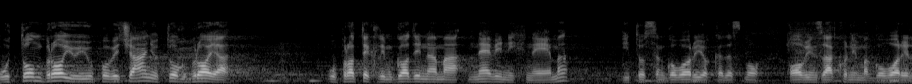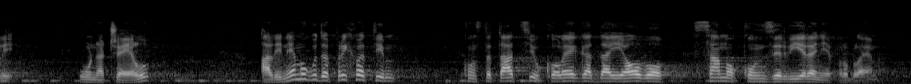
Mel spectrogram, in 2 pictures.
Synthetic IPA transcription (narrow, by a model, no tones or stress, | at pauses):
ut̪o̞ːmbɾo̞juiupo̞ʋet͡ɕaːɲut̪o̞ːɡbɾo̞ja | upɾo̞t̪eklimɡo̞d̪inamaneʋinixneːma | it̪o̞ːsamɡo̞ʋo̞ɾio̞kad̪asmo̞ | oʋimzaːko̞nimaɡo̞ʋo̞ɾili | unat͡ʂeːlu | aline̞mo̞ɡud̪apɾixʋat̪im | ko̞nst̪at̪aːt̪sijuko̞leːɡad̪ajeo̞ʋo̞samo̞ko̞nzeɾʋiːɾaɲepɾoblḛːma̰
